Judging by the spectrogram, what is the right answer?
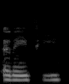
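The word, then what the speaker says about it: gnat: Although my whole life I thought now it's spelled N A T.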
